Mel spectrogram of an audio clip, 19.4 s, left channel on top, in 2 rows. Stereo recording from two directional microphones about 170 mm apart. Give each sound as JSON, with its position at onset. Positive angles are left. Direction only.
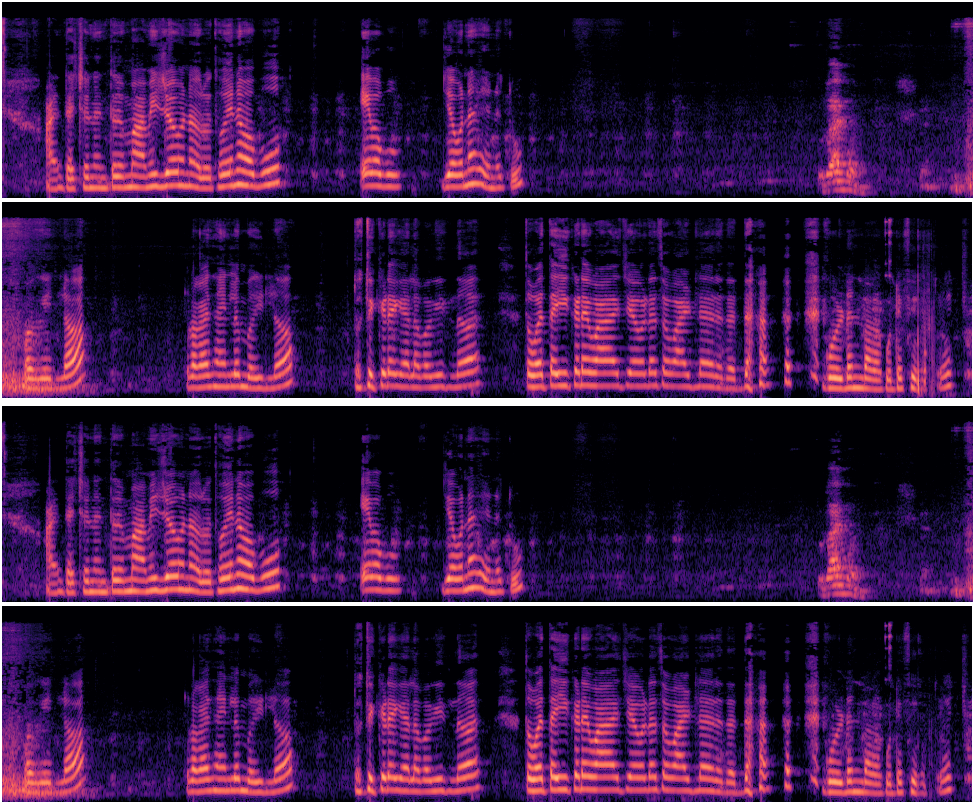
{"t": 0.0, "sound": "a woman's voice", "side_deg": -10}
{"t": 9.6, "sound": "speech", "side_deg": 0}
{"t": 11.5, "sound": "a woman's voice", "side_deg": -10}
{"t": 18.0, "sound": "speech", "side_deg": 0}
